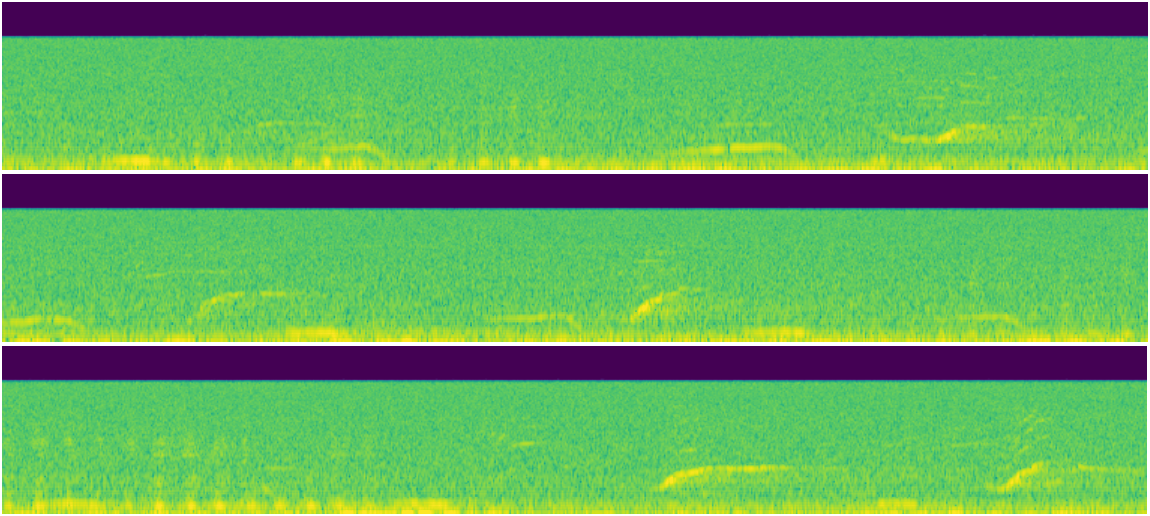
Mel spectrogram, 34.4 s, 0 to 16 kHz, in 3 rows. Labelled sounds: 2.5	2.8	humpback whale, 0.90 to 1.1 kHz
7.1	7.4	humpback whale, 0.90 to 0.99 kHz
9.1	9.9	humpback whale, 0.80 to 2.9 kHz
10.3	10.5	humpback whale, 0.93 to 1.2 kHz
12.9	14.3	humpback whale, 0.80 to 2.0 kHz
17.8	18.3	humpback whale, 0.80 to 2.6 kHz
25.5	25.9	humpback whale, 0.90 to 1.0 kHz
28.0	28.3	humpback whale, 1.7 to 2.0 kHz
29.6	30.7	humpback whale, 0.80 to 1.1 kHz
32.4	33.9	humpback whale, 0.80 to 2.0 kHz

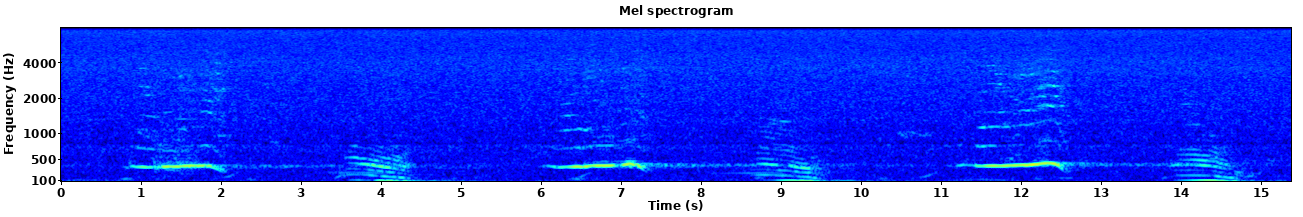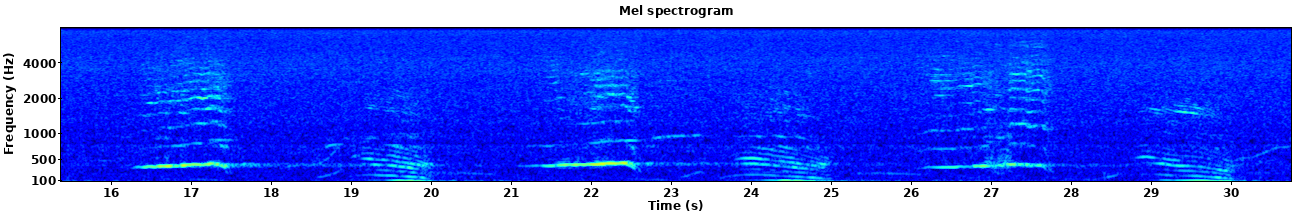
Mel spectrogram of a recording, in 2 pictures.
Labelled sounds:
6.2	6.9	humpback whale, 0.80 to 1.2 kHz
10.5	10.7	humpback whale, 0.90 to 1.1 kHz
11.4	12.5	humpback whale, 0.83 to 3.8 kHz
16.4	17.5	humpback whale, 0.80 to 3.4 kHz
22.0	23.6	humpback whale, 0.80 to 2.7 kHz
26.1	27.7	humpback whale, 0.99 to 3.6 kHz
29.2	29.7	humpback whale, 1.4 to 1.8 kHz

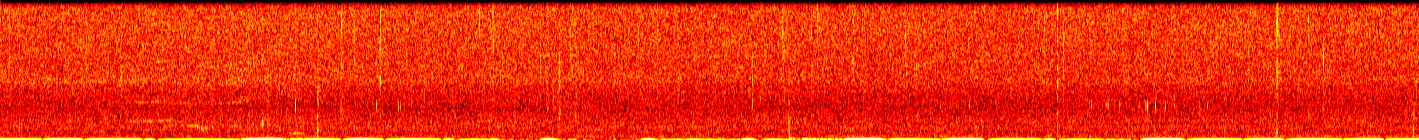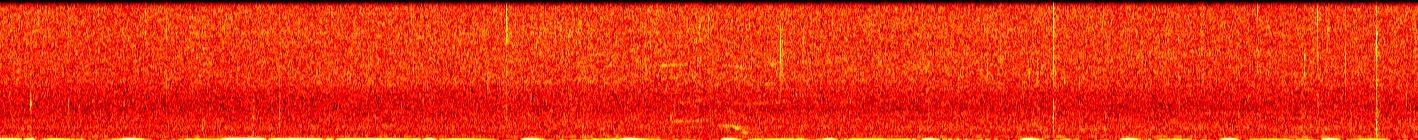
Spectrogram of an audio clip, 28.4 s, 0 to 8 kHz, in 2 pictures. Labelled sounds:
1.2	3.2	killer whale, southern resident, J pod, call S01, 0.23 to 4.6 kHz
20.8	22.8	killer whale, southern resident, J pod, call S01, 0.17 to 5.8 kHz
23.4	28.3	vessel noise, 0 to 8.0 kHz

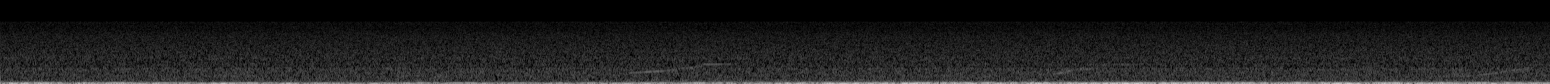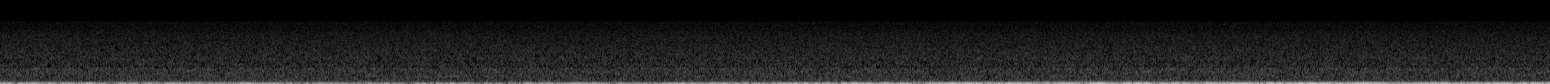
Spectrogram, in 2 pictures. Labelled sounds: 6.9	7.2	humpback whale, 0.80 to 0.99 kHz

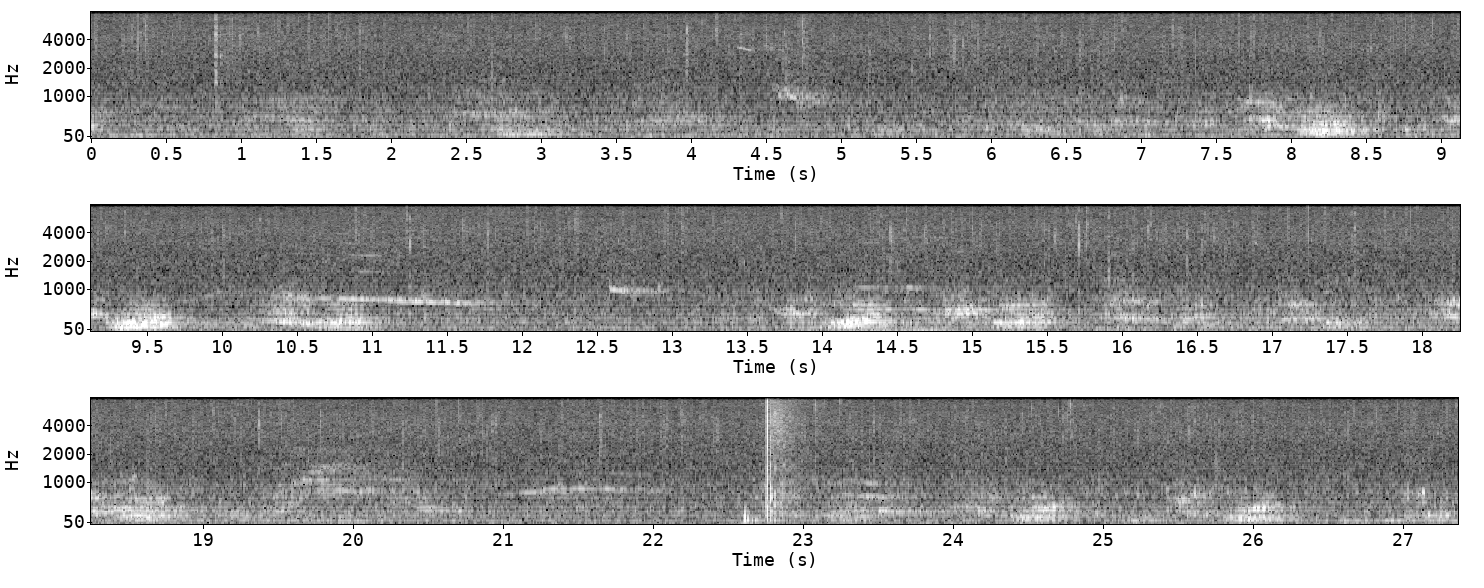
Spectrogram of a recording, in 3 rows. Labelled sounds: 4.5	4.9	humpback whale, 0.78 to 1.3 kHz
7.6	8.0	humpback whale, 0.78 to 1.0 kHz
10.4	11.2	humpback whale, 0.78 to 0.94 kHz
12.6	13.0	humpback whale, 0.84 to 1.2 kHz
19.6	20.2	humpback whale, 0.78 to 1.6 kHz
21.3	21.6	humpback whale, 0.78 to 0.97 kHz

